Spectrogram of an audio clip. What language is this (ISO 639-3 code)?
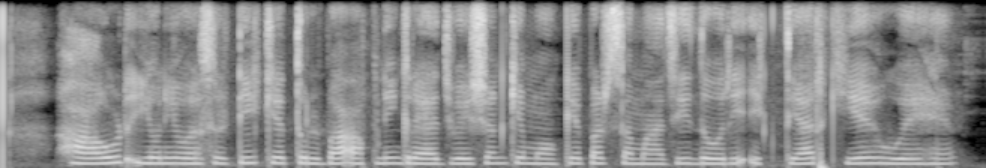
urd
